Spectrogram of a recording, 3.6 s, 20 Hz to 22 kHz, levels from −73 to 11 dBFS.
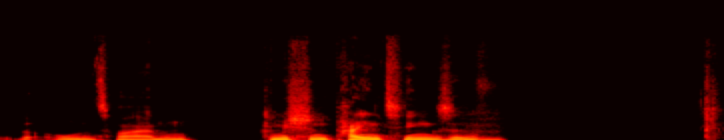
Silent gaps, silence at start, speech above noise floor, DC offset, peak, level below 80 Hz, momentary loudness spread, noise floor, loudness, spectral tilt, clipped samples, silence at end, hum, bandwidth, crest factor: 1.18-1.28 s, 2.70-3.48 s; 0.1 s; over 65 dB; under 0.1%; -4 dBFS; -58 dBFS; 15 LU; under -90 dBFS; -26 LUFS; -6 dB/octave; under 0.1%; 0.05 s; none; 16.5 kHz; 24 dB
